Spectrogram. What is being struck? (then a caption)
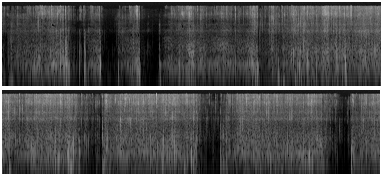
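Wet paper mache over a plastic-wrapped microphone. Long orange nails from both hands tap on wet white paper mache spread in a dome over a plastic-wrapped microphone head. The result is a dense, muffled, low crackling and sticky crunching with almost no high end, broken by a few brief silent gaps.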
